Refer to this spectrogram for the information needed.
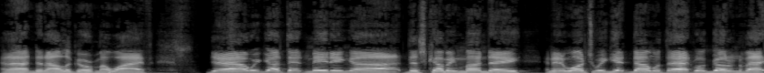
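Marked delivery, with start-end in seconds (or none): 2.1-7.7 put-on chatty, half performed, loud talking. Retelling talking loudly to keep a sleepy driver awake: imitating own loud talking. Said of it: "You start loud talking".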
